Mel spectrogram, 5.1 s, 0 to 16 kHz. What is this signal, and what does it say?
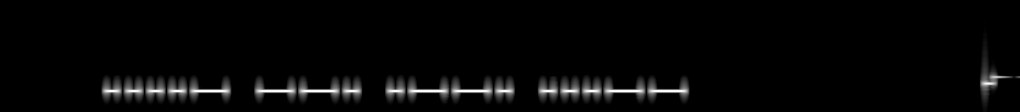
Morse code, heard as a keyed tone, about 22 wpm, 700 Hz. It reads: 4GP3
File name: practice / 22wpm / Four Letter-Number Combinations - 22wpm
